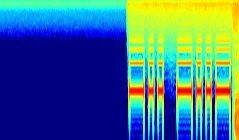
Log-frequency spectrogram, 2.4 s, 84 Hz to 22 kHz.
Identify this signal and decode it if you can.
Morse code, heard as a keyed tone, about 25 wpm, 600 Hz. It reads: DX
